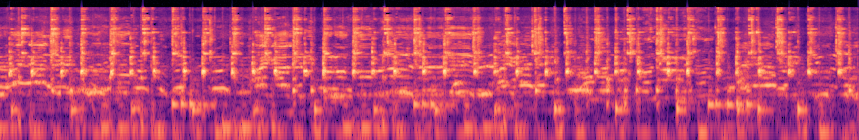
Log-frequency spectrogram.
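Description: Traditional Igbo group music: several men singing together over hand drums, with a quick, steady clicking from a hand-held wooden cross-shaped clapper.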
